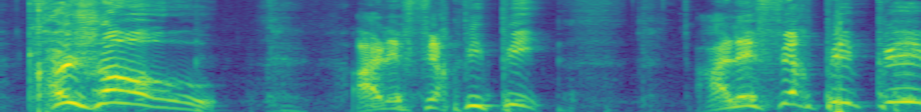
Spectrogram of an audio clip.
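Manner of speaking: mock gruff military officer voice. Trying an impression for a co-host: Michel Galabru impression. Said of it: "pour l'imitation de Michel Galabru".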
